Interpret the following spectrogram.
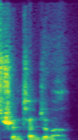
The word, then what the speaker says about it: Trentignant: I'm going to say Trentignant. Is that Is that proper? It's Trentenant.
